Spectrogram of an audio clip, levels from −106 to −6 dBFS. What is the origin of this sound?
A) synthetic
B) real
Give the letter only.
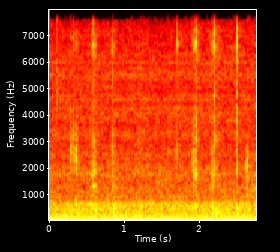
B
